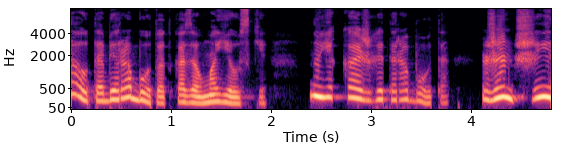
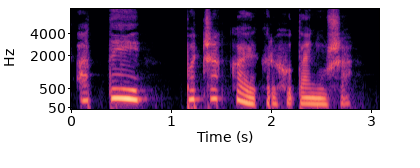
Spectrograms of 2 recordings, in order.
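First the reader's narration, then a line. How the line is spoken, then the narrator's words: Quiet speech. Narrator (Belarusian): ціха сказаў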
